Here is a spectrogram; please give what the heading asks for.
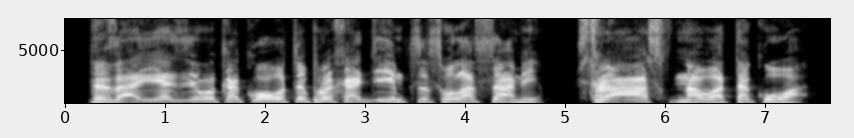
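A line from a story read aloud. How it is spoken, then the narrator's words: Bark across the road. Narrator (Russian): рявкнул тот через дорогу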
